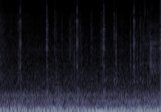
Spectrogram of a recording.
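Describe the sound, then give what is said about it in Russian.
Steady low rumble of a car in motion, heard from inside the cabin, with engine and road noise throughout and small ticks and rattles scattered over it, as the car drives around a crash of several cars. Nobody speaks. “Сейчас, ребятки, я объеду.”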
